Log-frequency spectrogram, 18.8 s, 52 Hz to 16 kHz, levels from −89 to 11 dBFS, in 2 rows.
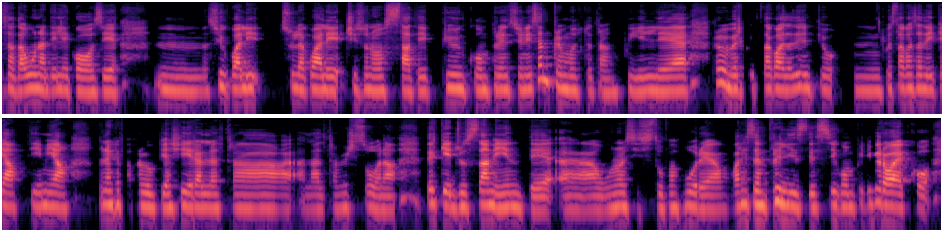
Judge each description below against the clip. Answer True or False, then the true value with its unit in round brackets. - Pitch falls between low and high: True (175 Hz)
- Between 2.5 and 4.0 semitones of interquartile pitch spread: False (2.1 semitones)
